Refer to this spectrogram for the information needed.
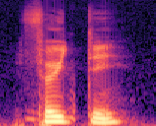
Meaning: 1. to leaf through (turn the pages of (a book) rapidly reading short sections at random) 2. to laminate (cause to separate into thin layers)
- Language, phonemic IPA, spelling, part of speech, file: French, /fœj.te/, feuilleter, verb, Fr-feuilleter.ogg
